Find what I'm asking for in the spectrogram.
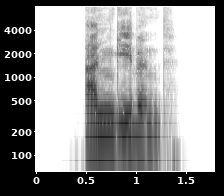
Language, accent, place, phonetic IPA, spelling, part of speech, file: German, Germany, Berlin, [ˈanˌɡeːbn̩t], angebend, verb, De-angebend.ogg
- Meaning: present participle of angeben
